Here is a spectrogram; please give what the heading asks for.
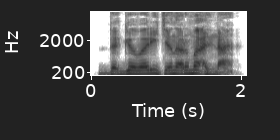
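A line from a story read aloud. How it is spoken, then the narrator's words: Irritated bark. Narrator (Russian): раздраженно рявкнул Вервольф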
